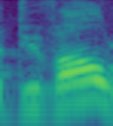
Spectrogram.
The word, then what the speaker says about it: Duval: Uh Duval rhymes with Hall.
